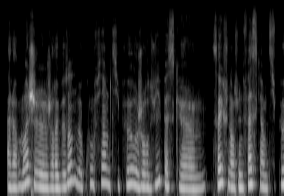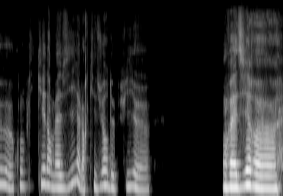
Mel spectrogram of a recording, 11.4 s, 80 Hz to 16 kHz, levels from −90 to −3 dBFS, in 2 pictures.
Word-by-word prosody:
Alors 205 -1 -10
moi 235 +6 -9
je 215 -7 -5
j'aurais 200 0 -9
besoin 210 +9 -11
de 310 - -15
me 235 -5 -15
confier 250 +2 -18
un 270 -2 -11
petit 235 0 -21
peu 250 +3 -14
aujourd'hui 215 +2 -11
parce 225 -7 -15
que, 220 - -21 0.3
mmh, 190 +3 -15
c'est 245 - -11
vrai - - -3
que - - -9
je - - -21
suis - - -16
dans 210 -1 -9
une 205 +1 -10
phase 250 +5 -9
qui - - -29
est - - -11
un 205 - -11
petit 205 +2 -28
peu, 250 -3 -6
heu, 195 - -10
compliquée 230 +4 -11
dans 240 -3 -5
ma 205 0 -2
vie, 205 +9 -7
alors 225 -12 -6
qui 215 - -10
dure 235 +4 -5
depuis, 215 +2 -10
heu 180 -2 -8 1.5
on 205 - +4
va 205 0 +10
dire, 230 +4 +7
heu, 195 -1 +7
215 Hz, 220 wpm, -23 LUFS, 200-245 Hz, 1.5 s, va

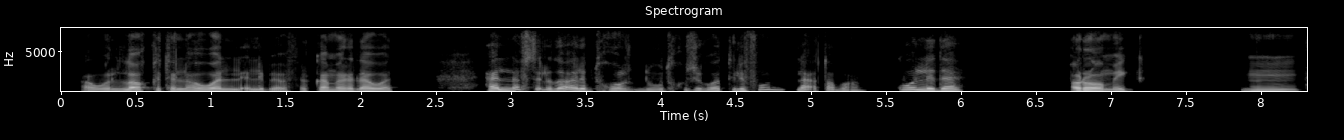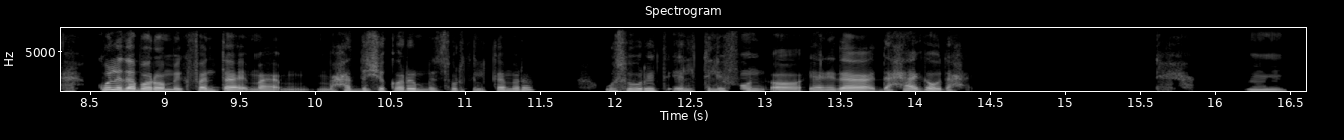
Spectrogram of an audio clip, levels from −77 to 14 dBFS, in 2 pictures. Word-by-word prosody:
أو 125 +1 -3
اللاقط 170 +7 +2
اللي 130 -1 -1
هو 150 +1 +4
ال 135 -1 -2
اللي 130 - -3
بيبقى - - -5
في - - -18
الكاميرا 155 0 +1
دوّة، 140 -2 +2 0.6
هل 230 0 +5
نفْس 245 +4 -4
الإضاءة 220 - +2
اللي 215 -4 +5
بتخ 215 - -11
بتخش 175 +3 -12
جوّه 230 +3 -2
التليفون؟ 245 +6 -7
لأ 240 - -1
طبعًا، 180 -4 -8 0.2
كلّ 250 -5 +4
ده 215 +2 +1 0.7
برامج، 150 -5 +7 0.8
إمم، 155 -5 -5 0.3
كلّ 250 0 +5
ده 230 - +11
برامج، 160 - +4
فأنت 190 +6 +1
ما 235 +8 0
ما - - -11
حدّش 195 +1 -5
يقارن 185 +1 -1
من 150 - -10
صورة 185 +7 -12
الكاميرا 190 +8 -5 0.5
وصورة 190 +1 -3
التليفون 145 +9 -8
آه 125 -3 +1
يعني 130 0 -4
ده 155 +1 +5
ده 150 - -5
حاجة - - -1
وده - - -1
حاجة. - - -14 1.8
إمم. 135 -3 -9
170 Hz, 165 wpm, -23 LUFS, 140-205 Hz, 1.8 s, ده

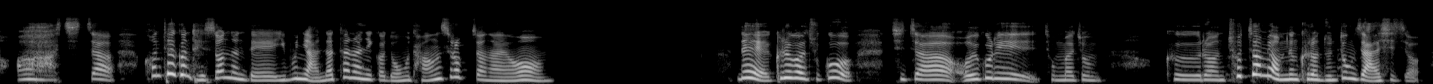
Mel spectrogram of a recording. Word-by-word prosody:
아 225 -1 -3
진짜 245 -5 -4 0.3
컨택은 445 +1 +3
됐었는데 205 - -2
이분이 240 +6 +1
안 155 -3 -2
나타나니까 230 - 0
너무 175 +1 -6
당황스럽잖아요. 200 - -2 1.9
네. 265 - +4
그래 300 +10 +4
가지고 285 +1 +1 0.3
진짜 220 -4 +1
얼굴이 240 - 0
정말 200 -1 -7
좀 190 -2 -9 0.6
그런 210 -2 -4
초점이 400 - +4
없는 230 -1 +4
그런 225 -3 +1
눈동자 220 +3 +1
아시죠? 175 +1 -6
220 Hz, 240 characters per minute, -22 LUFS, 195-265 Hz, 1.9 s, 네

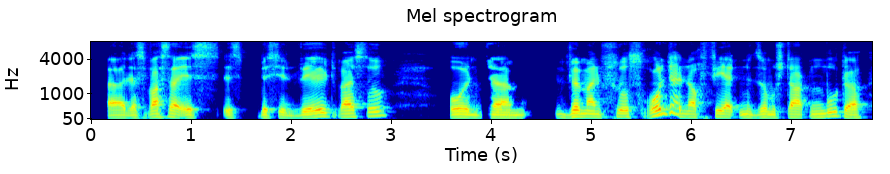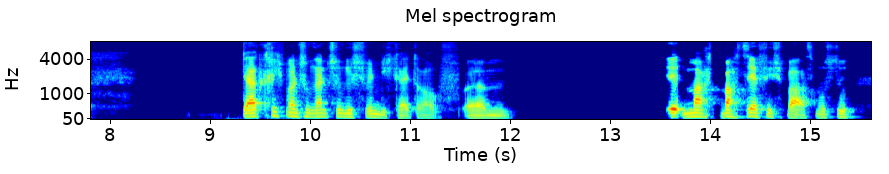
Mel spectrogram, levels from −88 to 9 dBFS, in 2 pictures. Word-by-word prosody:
Äh, 95 0 +1
das 95 0 -5
Wasser 115 +2 +2
ist - - -3
ist - - -7
bisschen 100 -5 -5
wild, 130 +7 +2
weißt 120 +2 +1
du, 160 +2 -4 0.6
und, 105 -3 0
ähm, 95 -2 0 0.2
wenn 120 +3 +1
man 115 -1 +1
Fluss 120 +3 -4
runter 220 - +3
noch 110 -2 -2
fährt 120 -4 -1
mit 105 -3 -5
so 110 +3 -2
'nem 105 -1 -4
starken 110 +2 -2
Motor 110 -9 0 1.6
da 130 0 +9
kriegt 155 +2 -5
man 145 - +1
schon 135 -1 -6
ganz 130 0 -1
schöne 130 -1 -4
Geschwindigkeit 115 -5 -6
drauf, - - -13
ähm 85 -2 -5 1.6
Äh, - - +11
macht 130 +1 +2
macht 125 -4 +3
sehr 140 -1 +4
viel 130 -1 -7
Spaß, - - -1
musst 105 -1 -11
du 110 -2 -7
115 Hz, 150 wpm, -24 LUFS, 100-130 Hz, 1.6 s, Äh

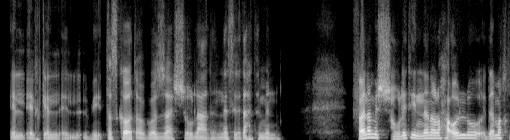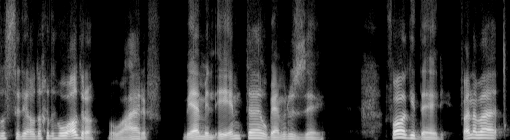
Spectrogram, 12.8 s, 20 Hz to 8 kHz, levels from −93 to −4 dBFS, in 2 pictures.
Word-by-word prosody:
ال 90 -2 -3
الك - - -4
ال 90 -2 -4
ال - - -9
الب - - -8
تاسكات - - +1
أو 90 - -3
بيوزّع 95 +2 -1
الشغل 100 +4 -3
على 95 0 -1
الناس 100 +2 -7
اللي 90 - -5
تحت 100 +1 -4
منه. 90 -2 -6 0.9
فأنا 190 - +7
مش 185 -1 +3
شُغلتي 150 +5 0
إن 145 -1 +2
أنا 155 0 +5
أروح 155 +1 +2
أقول 165 +3 +6
له 165 -1 0
ده 135 +1 0
ما 160 - +2
خلصش 145 -2 -8
ليه 135 - -2
أو 130 - -1
ده 135 - -4
خل 135 +1 -6
هو 145 +1 +4
أدرى، 155 -3 +2 0.2
هو 95 +1 -6
عارف 115 +5 -3 0.3
بيعمل 105 0 +2
إيه 115 -1 +1
إمتى 150 +3 0
وبيعمله 120 -1 -1
إزاي. 90 -4 -7 0.8
فهو 195 +2 +5
جه 160 - -2
اداها 90 - -1
لي، 85 +1 -17 0.2
فأنا 175 - +1
بقى 165 -2 +2
120 Hz, 205 wpm, -23 LUFS, 95-155 Hz, 0.9 s, فأنا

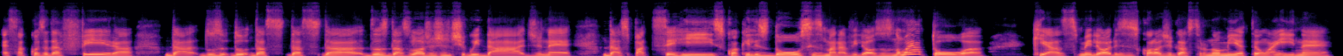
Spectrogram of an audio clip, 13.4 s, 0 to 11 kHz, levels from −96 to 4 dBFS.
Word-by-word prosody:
Essa 205 +2 -4
coisa 225 -1 -3
da 220 -1 0
feira, 195 -4 0 0.3
da 195 0 -1
dos 205 +1 -3
do 200 +1 +1
das 200 0 -2
das 190 -5 -2 0.5
dos 190 0 +1
das 185 +1 0
lojas 200 -2 +1
de 195 - -1
antiguidade, 175 -3 0
né, 180 -1 +1 0.3
das 180 -2 0
patisserries 185 -2 0
com 195 - 0
aqueles 190 -1 0
doces 180 0 +2
maravilhosos, 180 +2 0
não 255 +8 +3
é 425 - +2
à 440 - -8
toa 175 -8 +2 0.5
que 210 - +2
as 185 -1 -2
melhores 205 +1 +2
escolas 195 -1 0
de 195 - -3
gastronomia 190 0 +2
estão 200 +2 -1
aí, 225 -10 0
né. 170 +1 0
190 Hz, 150 wpm, -23 LUFS, 180-200 Hz, 0.5 s, não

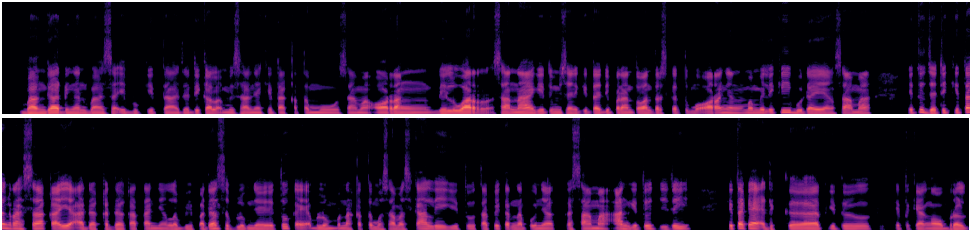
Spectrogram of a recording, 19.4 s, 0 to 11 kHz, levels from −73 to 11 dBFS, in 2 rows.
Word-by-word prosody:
bangga 125 +3 +6
dengan 125 0 -1
bahasa 105 -1 -1
ibu 110 -1 -6
kita 105 -1 -4
jadi 105 0 -6
kalau 105 - +1
misalnya 105 -2 -3
kita - - -4
ketemu 100 0 -5
sama 95 -1 -4
orang 115 +1 +3
di 125 +3 0
luar 135 +1 +6
sana 125 +1 +3
gitu 120 +1 -3
misalnya 120 +1 -2
kita 120 -1 +1
di - - -4
perantauan 115 +3 +1
terus 135 -1 -2
ketemu 135 0 -4
orang 150 +6 +3
yang 155 -1 -1
memiliki 155 +5 0
budaya 130 -4 +2
yang - - -6
sama, 120 +4 -2 0.3
itu 160 +6 -2
jadi 145 +5 +2
kita 180 +4 +3
ngerasa 170 0 +2
kayak 150 +2 +5 0.2
ada 125 - +1
kedekatan 115 -2 -3
yang 115 - -5
lebih 110 -3 -4
padahal 160 - +2
sebelumnya 120 -5 -2
itu 190 +12 -1
kayak 110 - -1
belum 115 -1 -3
pernah 115 -1 -4
ketemu 125 +2 -6
sama 120 +1 -2
sekali 145 -2 0
gitu, 100 - -8
tapi 120 +7 -2
karena 130 -2 -1
punya 115 -1 -1
kesamaan 110 +5 -1
gitu 120 +7 0
jadi 160 +7 -2 0.4
kita 160 +6 +5
kayak 185 -2 +5
deket 115 0 +2
gitu 105 0 -4 0.2
ketika 110 - -4
ngobrol 110 0 +1
120 Hz, 185 wpm, -22 LUFS, 110-140 Hz, 0.4 s, bangga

